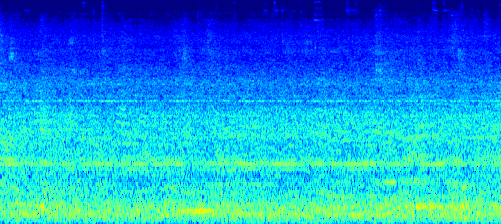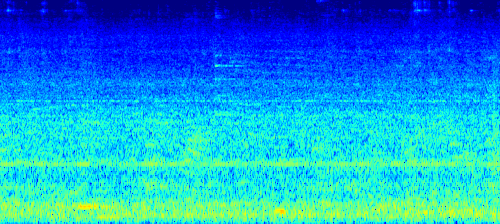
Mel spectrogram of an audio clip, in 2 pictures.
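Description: Washington Metro train approaching through the tunnel into an underground station: a steady rumble, with a thin steady hum throughout.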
